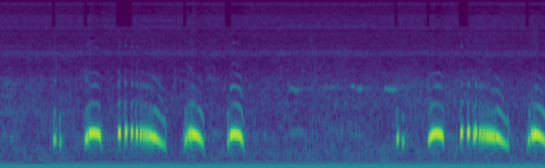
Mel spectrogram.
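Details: Decoy spotted dove giving 'thúc gù' calling coos meant to provoke wild doves: two repeated phrases of a quick clipped note, a rolling drawn-out coo and two short hollow coos, with faint high chirps in the background.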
